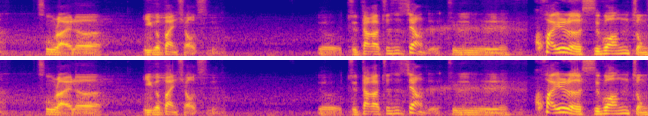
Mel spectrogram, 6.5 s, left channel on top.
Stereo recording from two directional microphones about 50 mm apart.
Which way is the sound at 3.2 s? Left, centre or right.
Centre.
